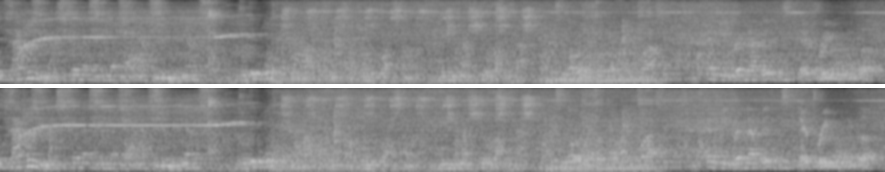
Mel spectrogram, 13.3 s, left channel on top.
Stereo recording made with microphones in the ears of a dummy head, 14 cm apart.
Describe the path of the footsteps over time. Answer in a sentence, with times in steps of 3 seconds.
In this clip you hear the footsteps not at all from 0 s, in the centre from 3 s, on the left from 9 s and not at all from 12 s.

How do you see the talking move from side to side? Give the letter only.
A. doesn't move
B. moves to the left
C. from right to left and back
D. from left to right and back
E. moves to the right
C.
